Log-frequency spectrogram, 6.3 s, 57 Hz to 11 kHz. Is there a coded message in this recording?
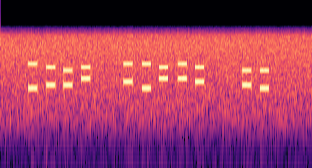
Yes: DTMF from 0.6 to 5.4 s, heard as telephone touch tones, dialled by hand, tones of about 180 ms, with phone line noise. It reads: 3540 930#8 41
